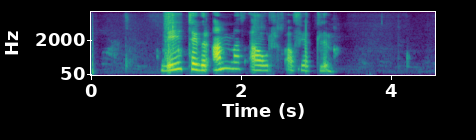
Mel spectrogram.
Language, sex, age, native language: Icelandic, female, 20-29, Icelandic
